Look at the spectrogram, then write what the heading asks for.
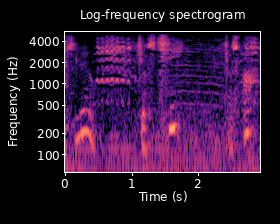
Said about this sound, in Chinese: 阿山急忙招呼着小羊准备回家，他伸长了脖子数着，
